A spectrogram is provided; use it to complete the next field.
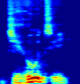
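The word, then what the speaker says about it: Djehuti: And as we went through the word that the Greeks called thought, which is more likely pronounced Jehuti, she told me, well,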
